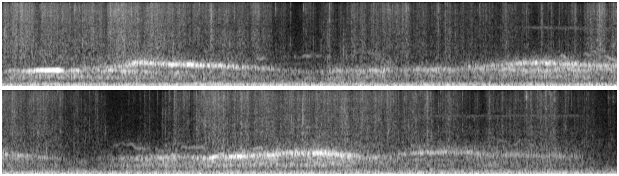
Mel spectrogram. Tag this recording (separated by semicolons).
outside; trash; wind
